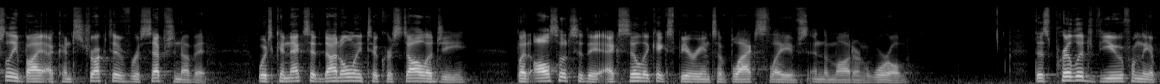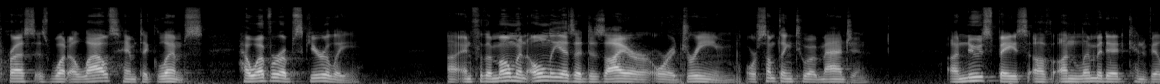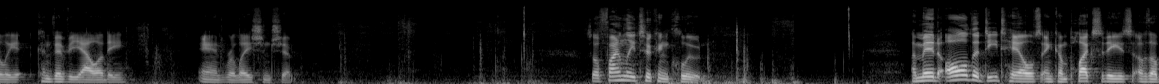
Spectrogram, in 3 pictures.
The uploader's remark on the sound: A public lecture. At the University of Chicago. Which includes Q.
